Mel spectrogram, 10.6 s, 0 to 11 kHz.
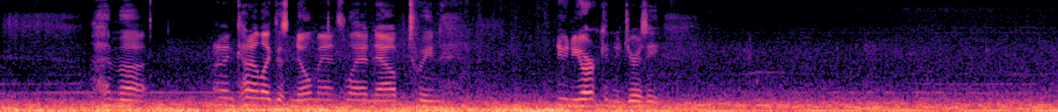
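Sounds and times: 
strong wind on open water buffeting microphone: 0.0 - 10.5
person's voice: 0.9 - 1.5, 2.1 - 4.7, 5.6 - 6.8
speech: 2.5 - 4.6, 5.6 - 6.7.

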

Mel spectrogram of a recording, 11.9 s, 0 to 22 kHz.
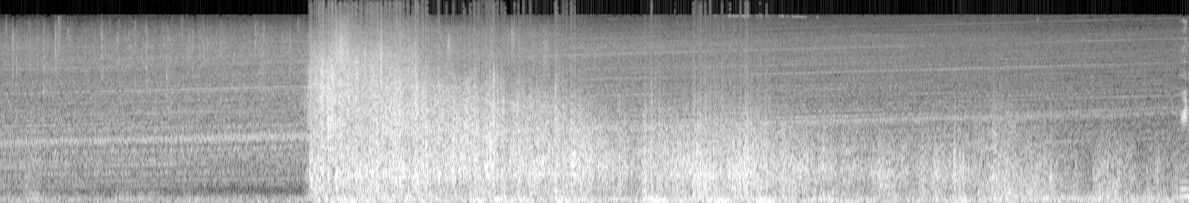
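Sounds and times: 
thunder rumble during a storm: 0.0 - 11.8
thunder crack from lightning strike on a mountain top: 3.0 - 11.8.

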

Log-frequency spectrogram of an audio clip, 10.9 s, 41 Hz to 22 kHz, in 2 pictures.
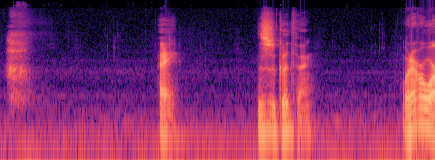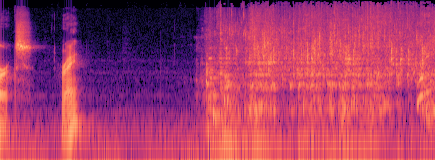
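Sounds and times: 
speech: 2.0 - 2.3, 3.2 - 4.0, 5.0 - 6.5
toilet flushing with swirling water: 7.9 - 10.8.

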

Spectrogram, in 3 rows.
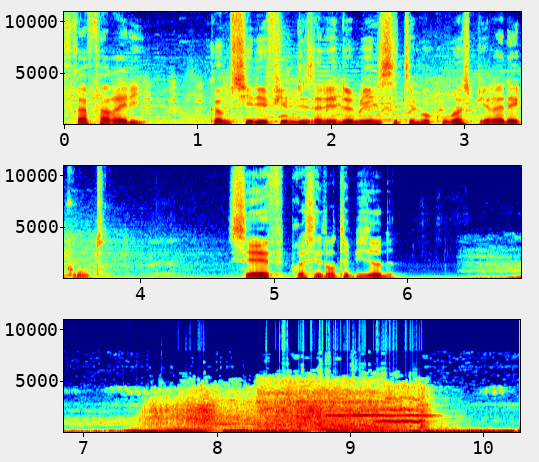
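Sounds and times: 
speech: 0.1 - 3.8, 4.7 - 6.0
Ferrari sports car accelerating: 6.8 - 10.2.

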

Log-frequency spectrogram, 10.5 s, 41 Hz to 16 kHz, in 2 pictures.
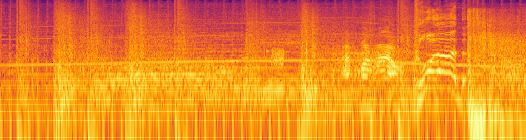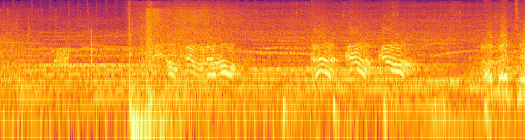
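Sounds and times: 
gunfire bursts: 0.0 - 7.5
speech: 3.6 - 4.9, 6.9 - 7.8, 8.4 - 9.5, 10.1 - 10.5.

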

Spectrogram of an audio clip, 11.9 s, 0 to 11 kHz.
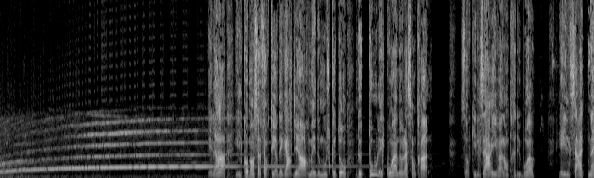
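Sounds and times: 
prison alarm siren wailing: 0.0 - 8.9
low rumble: 3.3 - 8.8
speech: 4.2 - 11.8.

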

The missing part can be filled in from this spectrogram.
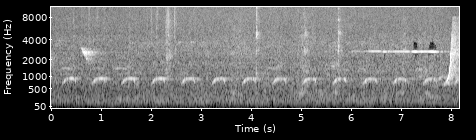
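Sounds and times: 
hissing forest background: 0.0 - 8.1
soft arched bird calls: 0.0 - 8.1
bird long thin whistle and sharp rising whip-like crack: 6.8 - 8.1.

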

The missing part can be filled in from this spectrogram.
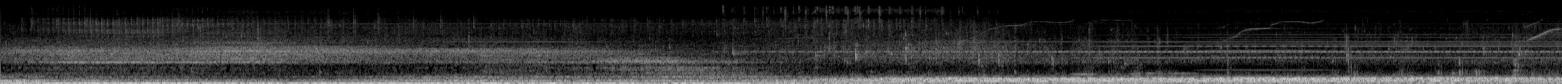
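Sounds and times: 
steady low underwater rumble: 0.0 - 15.6
thin rising whistle-like seal calls underwater: 12.2 - 13.2, 15.2 - 15.6.

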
